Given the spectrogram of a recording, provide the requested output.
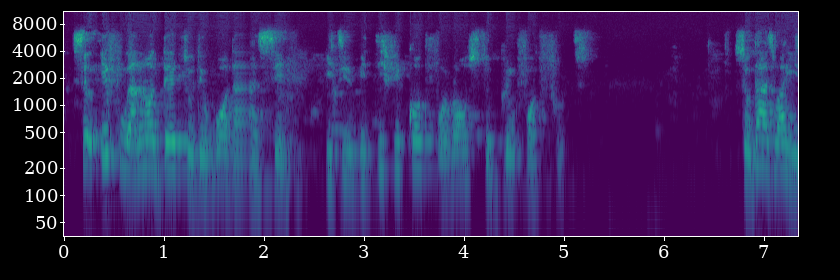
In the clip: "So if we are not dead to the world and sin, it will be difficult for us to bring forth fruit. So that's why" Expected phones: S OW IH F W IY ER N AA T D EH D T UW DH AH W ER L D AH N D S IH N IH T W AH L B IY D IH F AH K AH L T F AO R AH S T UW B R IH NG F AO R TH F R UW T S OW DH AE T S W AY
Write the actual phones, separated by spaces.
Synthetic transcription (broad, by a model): S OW IH F W IY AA N AA T D EH D T UW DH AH W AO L D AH N S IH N IH T W AH L B IY D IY F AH K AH L T F AO R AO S T UW B R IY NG F AO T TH F R UW T S OW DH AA T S W AY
